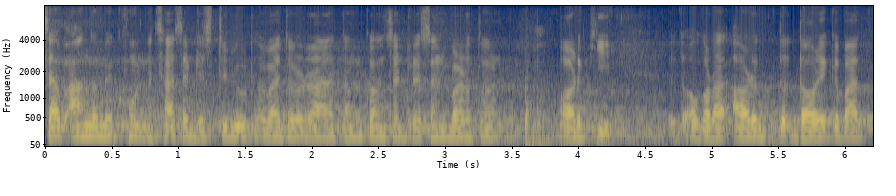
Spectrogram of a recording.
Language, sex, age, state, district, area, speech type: Maithili, male, 30-45, Bihar, Purnia, rural, spontaneous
